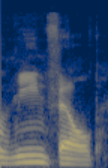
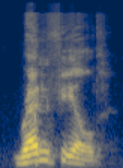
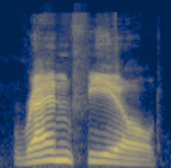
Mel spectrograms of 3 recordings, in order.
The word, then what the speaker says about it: Renfield: wall good evening good evening you're Dracula I'm reinfeld reinfeld isn't it reinfeld or reenfield Renfield Renfield thank you I never know would you ever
